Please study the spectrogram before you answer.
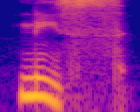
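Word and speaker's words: gneiss: হয়ে থাকে এন্ড দ্যা last of দা list নিস নিস খুব ইম্পর্টেন্ট একটা মেটামরফিক রক এর উচ্চারণ কিন্তু হয় না নিস উচ্চারণ হয় কম্পোজিশনটা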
